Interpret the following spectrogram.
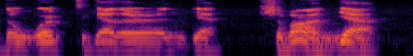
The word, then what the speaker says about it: Siobhan: So it's like Shaban. It's spelled Siobahn or something like that.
